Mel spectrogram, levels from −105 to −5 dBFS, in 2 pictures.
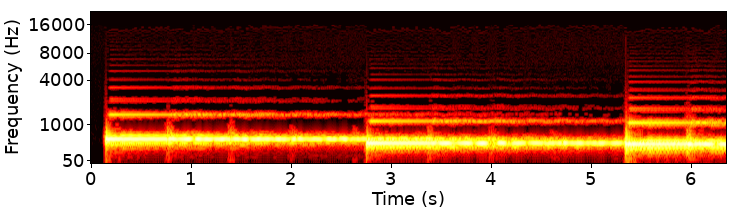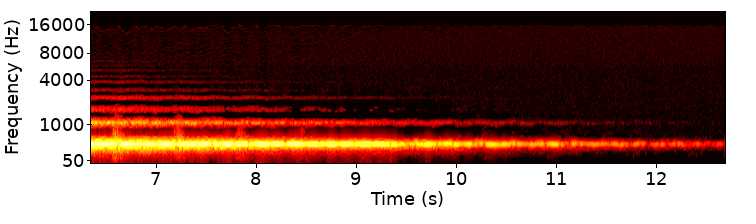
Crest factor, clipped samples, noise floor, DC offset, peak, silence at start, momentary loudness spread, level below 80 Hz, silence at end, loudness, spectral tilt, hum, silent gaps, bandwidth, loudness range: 12 dB; under 0.1%; -63 dBFS; under 0.1%; -6 dBFS; 0.15 s; 11 LU; -74 dBFS; 1.7 s; -18 LUFS; -9.5 dB/octave; none; none; 2.6 kHz; 11 LU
